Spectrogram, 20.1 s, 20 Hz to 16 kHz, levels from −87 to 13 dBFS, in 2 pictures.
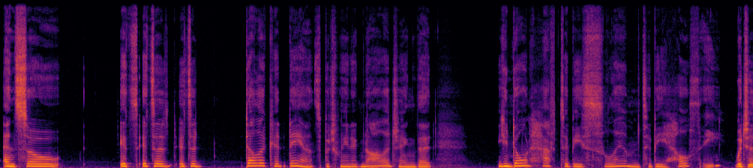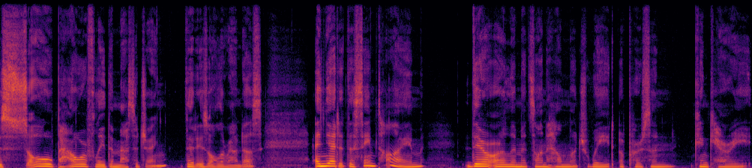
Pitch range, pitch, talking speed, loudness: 180-230 Hz, 205 Hz, 145 wpm, -20 LUFS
